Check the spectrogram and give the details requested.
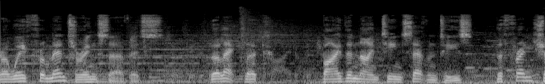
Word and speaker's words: Leclerc: The resulting AMX-56 Leclerc, pronounced Leclerc, took its name from the French general whose armored division liberated Paris in 1944.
